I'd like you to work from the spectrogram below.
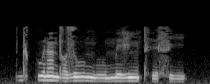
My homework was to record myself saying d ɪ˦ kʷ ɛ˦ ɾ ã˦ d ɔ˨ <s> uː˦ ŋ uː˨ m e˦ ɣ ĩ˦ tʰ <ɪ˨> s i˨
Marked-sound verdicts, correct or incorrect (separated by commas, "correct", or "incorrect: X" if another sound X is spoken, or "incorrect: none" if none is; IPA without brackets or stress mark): incorrect: z, correct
